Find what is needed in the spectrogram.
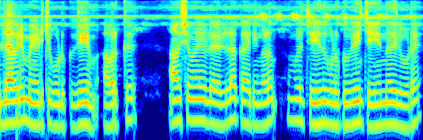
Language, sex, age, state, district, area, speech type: Malayalam, male, 18-30, Kerala, Kottayam, rural, spontaneous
